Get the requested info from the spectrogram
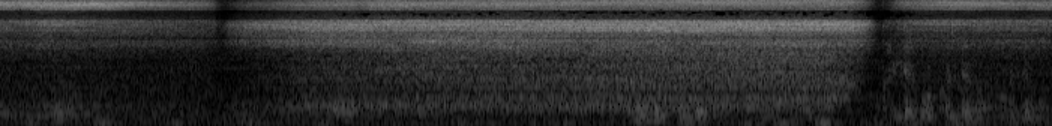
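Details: Russell's viper (ghonas) handled during a snake rescue in India, giving a loud, harsh, continuous breathy hiss that runs unbroken for about four seconds before cutting off abruptly, with faint voices murmuring underneath.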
